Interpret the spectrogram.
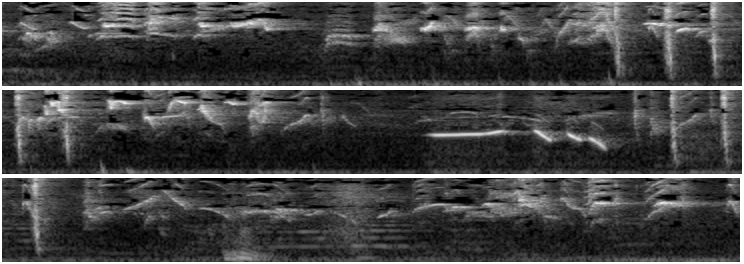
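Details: Oriental magpie-robin singing while dancing, a rich run of high whistled and chattering phrases broken by sharp clicks and knocks, with a clear falling whistle mid-way.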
